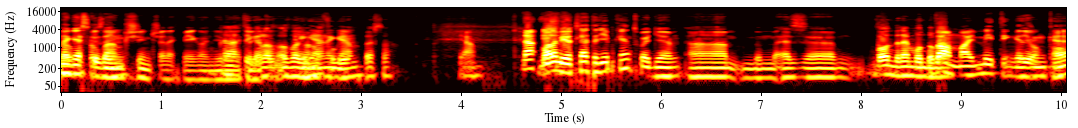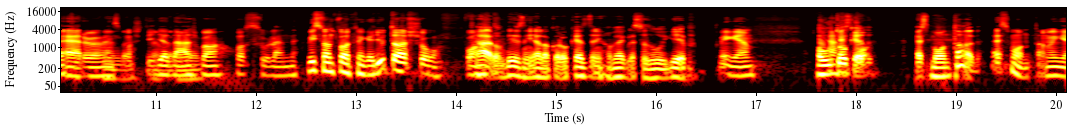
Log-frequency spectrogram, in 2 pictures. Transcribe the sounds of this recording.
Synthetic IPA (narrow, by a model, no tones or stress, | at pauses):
mɛɡɛsøzɛiŋkʃint͡ʃɛnɛkmeːɡɒɲːiɾat̪iɡɛnzɒ̰znɒɟonɛnioɡnpɛrsɛ | jɒ̰ | nɒvɒlɒmiøt̪lɛt̪ɛɟeːpkeːnt̪ho̞ɟ | ɛ̰z | vond̪ɛnɛmːo̞nd̪omɒmːɒjd̪mit̪iŋɡɛyŋkɛʔɛrːøːlɛsmo̞ʃt̪iːɟɒd̪aːʒbɒho̞sːuːlɛnːɛʋiso̞nt̪ʋo̞lt̪meːɡɛɟut̪olʃoː | ponaːɾomd̪eːznḭʔɛlʔɒkɒɾʔo̞̰kːɛzd̪ɛniɦɒmɛɡlɛsːɒzuːjɡeːp | iɡɛn | ɒuoːkɛd̪ | ɛst̪mo̞nt̪ɒd̪ɛst̪mo̞nt̪ɒ̰miɡɛ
